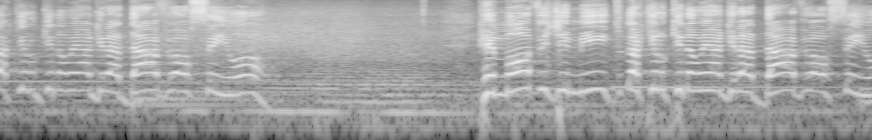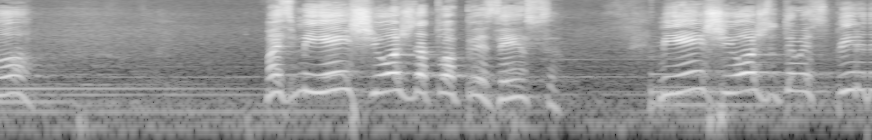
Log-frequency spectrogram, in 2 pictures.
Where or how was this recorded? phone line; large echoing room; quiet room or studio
large echoing room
